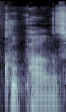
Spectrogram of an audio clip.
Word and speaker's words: Coupang: discounts which is where the name comes from kupang is a match of the word coupon and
